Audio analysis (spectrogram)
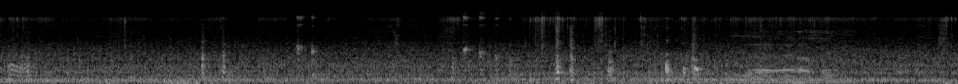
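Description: Aseel roosters and chickens on a farm cluck and call intermittently at a moderate distance beneath steady background noise, with a few sharper calls standing out midway.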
